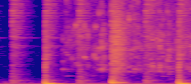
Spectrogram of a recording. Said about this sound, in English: Water dripped a rhythm from her fingers to the float.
